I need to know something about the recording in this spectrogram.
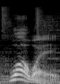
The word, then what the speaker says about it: Huawei: a bit Wow well be Bobby the correct pronunciation is Huawei this guess bourtzi guessed third guessed work see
